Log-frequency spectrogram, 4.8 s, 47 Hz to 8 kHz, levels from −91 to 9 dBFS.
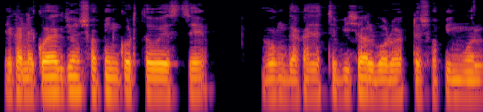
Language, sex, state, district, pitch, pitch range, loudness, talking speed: Bengali, male, West Bengal, North 24 Parganas, 110 Hz, 105-115 Hz, -17 LUFS, 175 wpm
